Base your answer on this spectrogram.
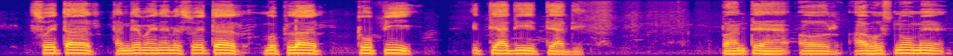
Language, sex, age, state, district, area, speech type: Hindi, male, 30-45, Bihar, Muzaffarpur, rural, spontaneous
